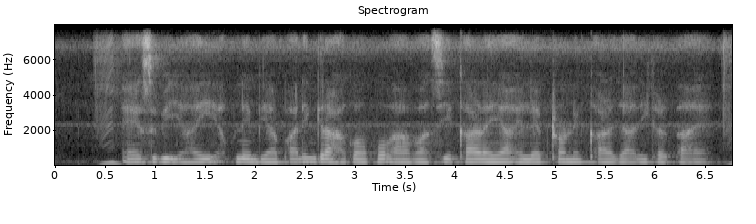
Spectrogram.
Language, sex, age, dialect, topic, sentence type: Hindi, female, 18-24, Kanauji Braj Bhasha, banking, statement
